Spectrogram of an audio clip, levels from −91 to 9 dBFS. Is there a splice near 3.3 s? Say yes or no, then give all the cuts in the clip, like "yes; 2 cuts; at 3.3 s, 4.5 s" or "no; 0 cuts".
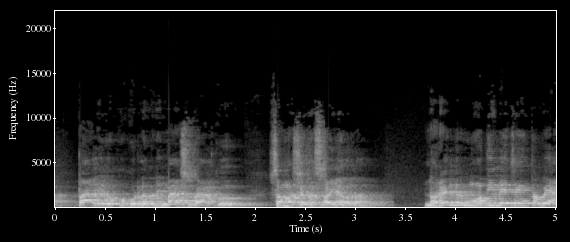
yes; 1 cut; at 3.3 s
